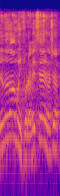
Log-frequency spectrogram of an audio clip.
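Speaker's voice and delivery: a light, hammed-up wife voice; mock stubborn wife. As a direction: parody her childish refusal. Mocks wife choosing the dishes.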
